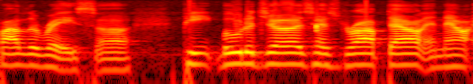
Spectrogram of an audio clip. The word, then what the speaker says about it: Buttigieg: Pete Buttigieg has dropped out, and now Amy Klobuchar has dropped out.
